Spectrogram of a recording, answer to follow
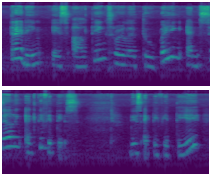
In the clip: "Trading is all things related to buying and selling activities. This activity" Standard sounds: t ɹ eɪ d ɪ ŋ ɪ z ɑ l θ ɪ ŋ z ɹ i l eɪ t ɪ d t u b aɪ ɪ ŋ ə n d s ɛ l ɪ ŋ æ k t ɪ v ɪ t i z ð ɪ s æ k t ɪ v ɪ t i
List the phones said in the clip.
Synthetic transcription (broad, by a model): t ɹ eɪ d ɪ ŋ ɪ s ɑ l t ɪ ŋ s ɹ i l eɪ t t u b aɪ ɪ ŋ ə n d s ɛ l ɪ ŋ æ k t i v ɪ t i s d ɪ s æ k t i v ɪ t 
